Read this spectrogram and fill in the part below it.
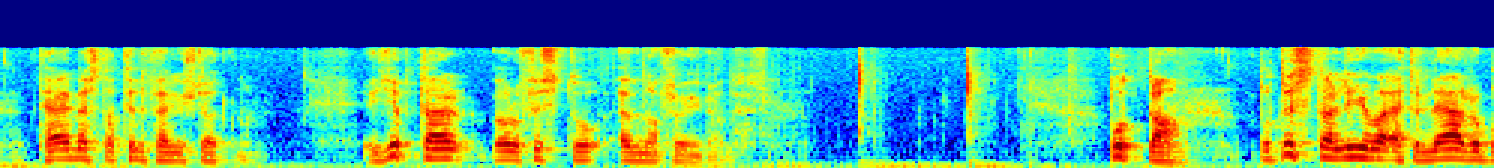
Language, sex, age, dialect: Faroese, male, 36-60, Vágar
